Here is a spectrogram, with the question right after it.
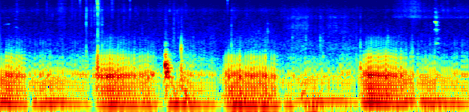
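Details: Purring kittens waking their owner in the morning: a soft, deep rumble rising and falling in breath-length phrases, with a few faint taps and rustles.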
